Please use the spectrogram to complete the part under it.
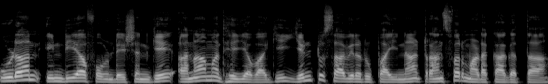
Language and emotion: Kannada, neutral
